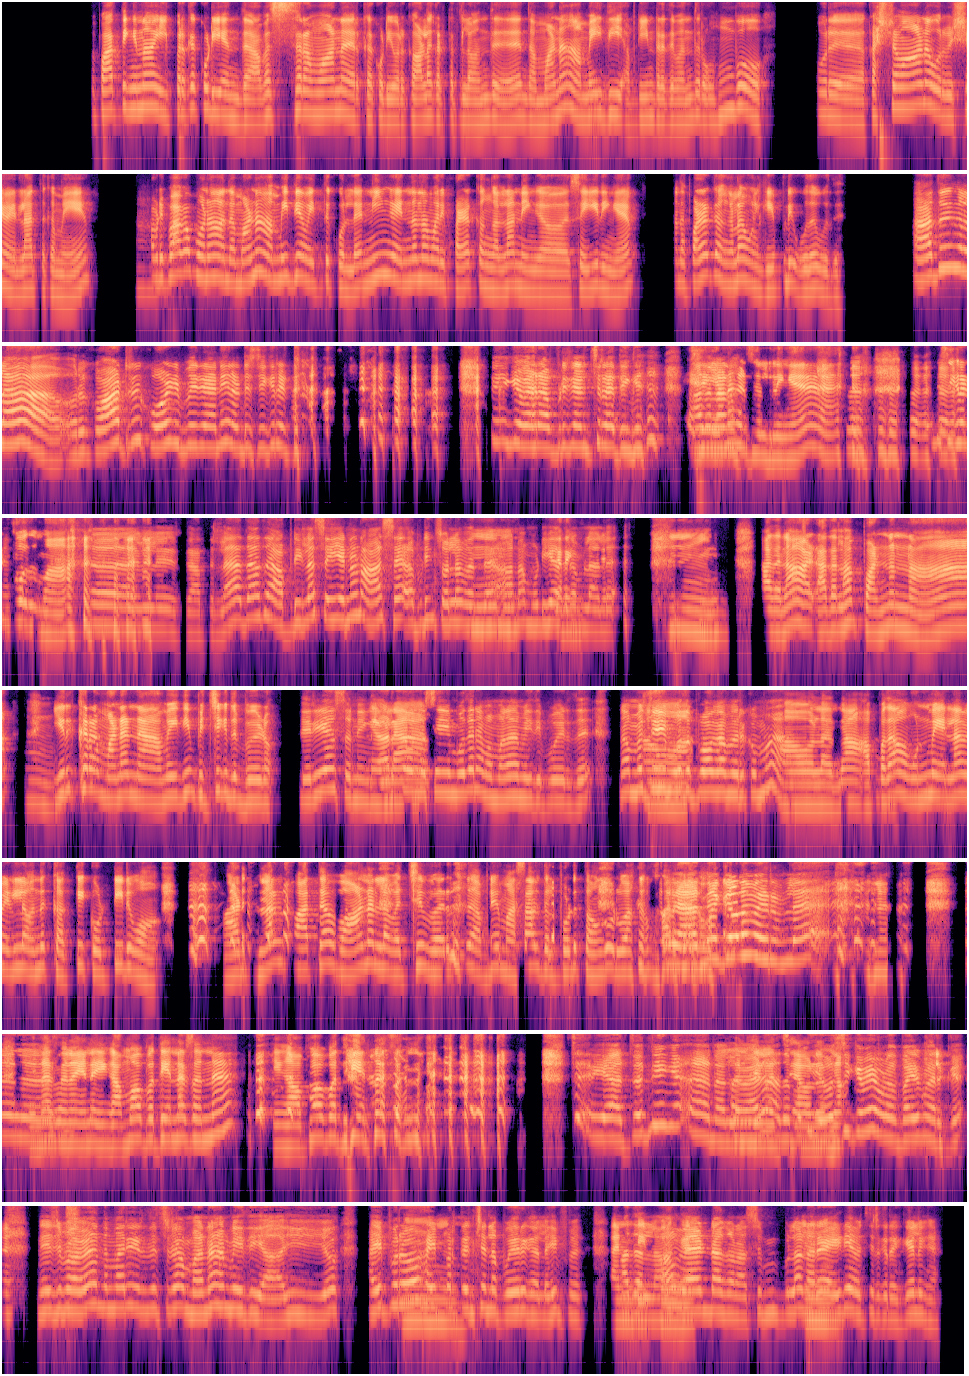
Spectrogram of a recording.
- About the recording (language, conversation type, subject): Tamil, podcast, மனதை அமைதியாக வைத்துக் கொள்ள உங்களுக்கு உதவும் பழக்கங்கள் என்ன?
- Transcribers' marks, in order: other noise; other background noise; laugh; in English: "சிகிரெட்"; laughing while speaking: "நீங்க வேற, அப்புடி நினைச்சுராதீங்க. அதெல்லாம் … முடியாது நம்மளால. ம்"; laughing while speaking: "ஏ, என்னங்க சொல்றீங்க? ரெண்டு சிகரெட் போதுமா?"; inhale; inhale; inhale; laughing while speaking: "நம்ம செய்யும்போது போகாம இருக்குமா?"; laughing while speaking: "ரண களம் ஆயிரும்ல? ஆ"; laughing while speaking: "விடுவாங்க. பாருங்க, நம்மள"; laughing while speaking: "என்ன சொன்ன? என்ன? எங்க அம்மாவ … பத்தி என்ன சொன்ன?"; inhale; inhale; laughing while speaking: "சரியா சொன்னீங்க. நல்ல வேலை. அத … மன அமைதியா? ஐய்யோ!"; inhale; laughing while speaking: "முடிஞ்சு போச்சு. அவ்ளோதான்"; inhale; in English: "ஹைப்பரோ ஹைப்பர் டென்ஷன்ல"; in English: "லைஃபு"; drawn out: "ம்"; inhale; in English: "சிம்பிளா"; in English: "ஐடியா"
